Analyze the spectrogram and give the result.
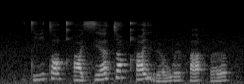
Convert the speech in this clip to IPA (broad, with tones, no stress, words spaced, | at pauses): ti˧˥tɔ˥qʰœ˧ sʲa˧˥ty˥qʰe˧˥ rʲɔ˩˧wø˧˥fa˧˥ fə˧˥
